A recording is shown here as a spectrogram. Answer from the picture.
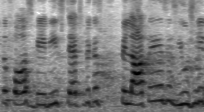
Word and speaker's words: Pilates: people would call it Pilots people would call it Pilates people would call it plates splits and uh yeah so I mean obviously uh people didn't know how to say it because now everyone can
